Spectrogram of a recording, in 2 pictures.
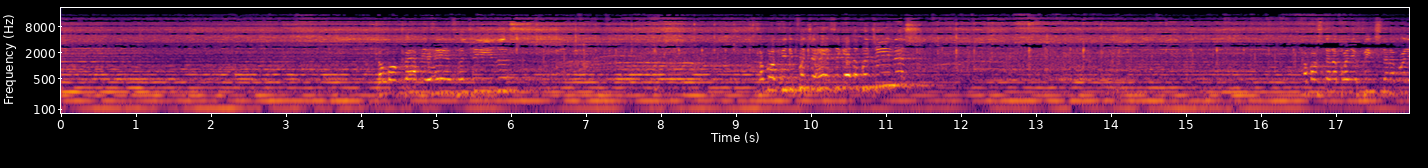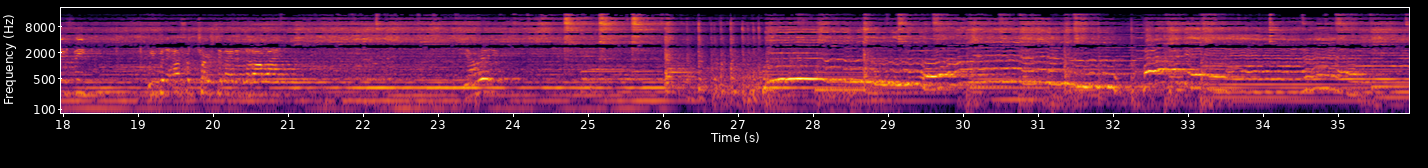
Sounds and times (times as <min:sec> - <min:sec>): Music: 0:00.0 - 0:35.9
Speech: 0:09.3 - 0:11.5, 0:16.6 - 0:18.4, 0:19.1 - 0:21.0.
